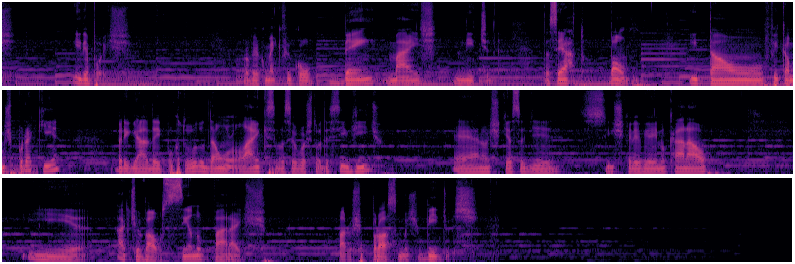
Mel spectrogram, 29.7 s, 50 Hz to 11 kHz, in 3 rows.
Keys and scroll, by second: 2.0 ctrl+-, 25.7 ctrl+=.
